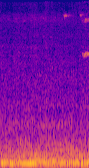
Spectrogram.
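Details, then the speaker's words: Old Honda Vario scooter idling: a low, throbbing note with a loud raw exhaust sound escaping through a large hole in the dented, corroded muffler before it is patched. "motor Vario lama ini knalpotnya bolong Lur ini kebentur-bentur ini jadi kalau Dias ni suaranya keluar dari sini ya kelihatan kan bolongnya tuh tuh ya bolong banget"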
